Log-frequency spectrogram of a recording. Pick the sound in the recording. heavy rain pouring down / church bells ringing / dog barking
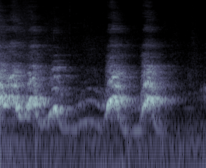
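dog barking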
